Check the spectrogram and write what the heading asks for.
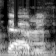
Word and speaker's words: Dabi: I don't know how to say it. I, I yeah, it, it's Dabi. It's Dabi.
